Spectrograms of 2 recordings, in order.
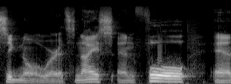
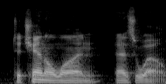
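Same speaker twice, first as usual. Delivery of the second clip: usual speaking voice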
